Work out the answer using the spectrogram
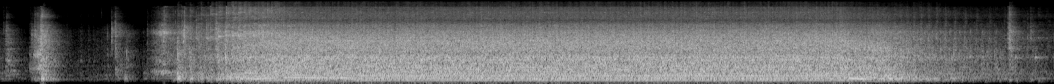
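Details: Husqvarna push mower with a Honda GCV160, whose knocking noise was suspected to come from a baffle being hit, tested after pulling the baffle back. It starts after a few pulls, runs at an even high speed with no clunks, then winds down. Normal running.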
